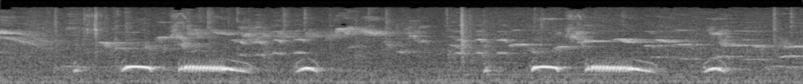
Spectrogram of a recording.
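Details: Lure spotted dove cooing to stir wild doves: two phrases of soft low coos, a brief lead note, a stretched falling middle coo and a clipped final note, about a second apart, small birds twittering faintly.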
